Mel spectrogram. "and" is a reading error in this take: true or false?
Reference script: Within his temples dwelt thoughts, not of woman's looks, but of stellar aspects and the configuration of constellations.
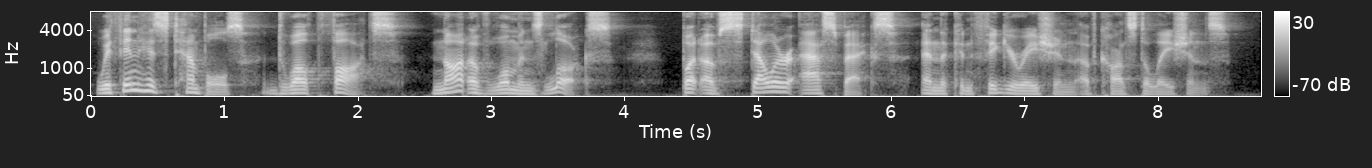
false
